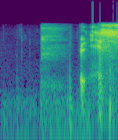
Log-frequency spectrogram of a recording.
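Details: Woman's sneezing fit while reading a book aloud, sneezes described as intense and violent: a quiet in-breath, then two forceful sneezes in quick succession, the second long and loud.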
